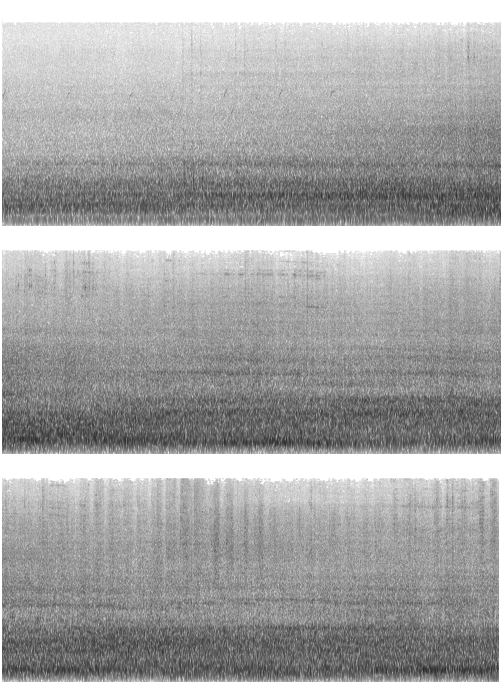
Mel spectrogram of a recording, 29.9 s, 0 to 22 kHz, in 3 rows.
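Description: PKP Cargo ET22 electric locomotive hauling a long freight train of open wagons past at close range. A steady rumble grows over the first several seconds as the locomotive comes by, then holds while the wagons roll past, with clicking from the wheels over the rail joints in the last several seconds.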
